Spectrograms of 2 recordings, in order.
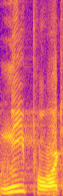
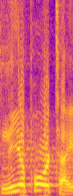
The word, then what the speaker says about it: Newport: I said, "Well, this is Newport," and the first thing he said is, "You're mispronouncing your name. It's not Newport, it's Neaporte."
